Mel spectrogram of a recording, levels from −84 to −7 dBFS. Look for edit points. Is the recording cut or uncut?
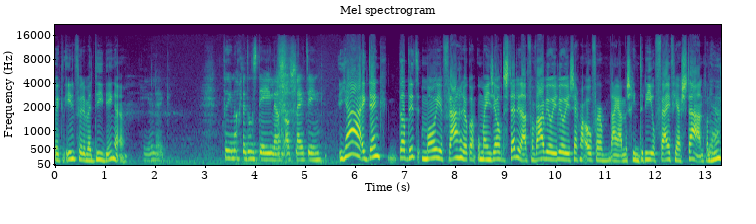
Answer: cut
